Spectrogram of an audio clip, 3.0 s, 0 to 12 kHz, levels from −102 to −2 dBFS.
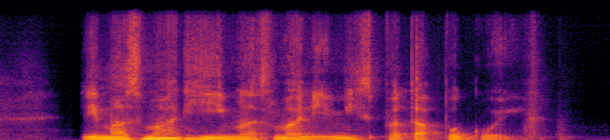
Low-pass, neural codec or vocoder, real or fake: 10.8 kHz; codec, 16 kHz in and 24 kHz out, 0.8 kbps, FocalCodec, streaming, 65536 codes; fake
